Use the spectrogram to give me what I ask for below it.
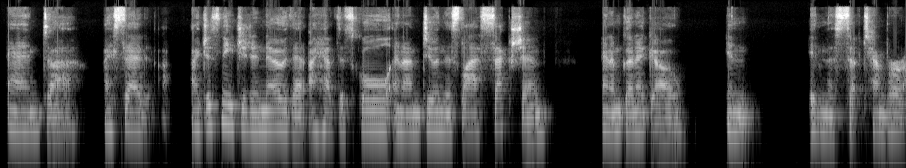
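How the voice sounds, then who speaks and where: A woman in her sixties, a podcast guest, telling a personal story in an animated, chatty way with frequent restarts. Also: rumbling low, vocal fry. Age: 60s. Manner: animated, with many restarts and fillers. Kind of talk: storytelling in a casual interview.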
